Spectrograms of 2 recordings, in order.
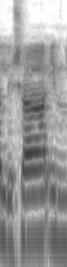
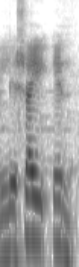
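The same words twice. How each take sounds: First: "लिशाइन" with a long held शा; stretched शा. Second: "लिशैइन" with a short शा running into the इन; don't hold the शा in "लिशैइन"; unstretched शा. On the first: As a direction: drag the शा out in "लिशाइन". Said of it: "पढ़ना क्या चाहिए था". ("लिशाइन" में शा लंबा खींचकर) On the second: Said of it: "ऐसे पढ़ेंगे". ("लिशैइन" में शा छोटा, बिना खींचे) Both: Shown as a demonstration.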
